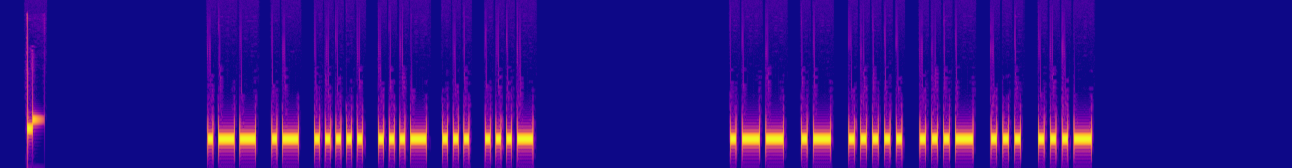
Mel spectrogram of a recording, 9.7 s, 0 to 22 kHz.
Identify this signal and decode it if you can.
Morse code, heard as a keyed tone, about 29 wpm, 700 Hz. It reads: WA5VSV WA5VSV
